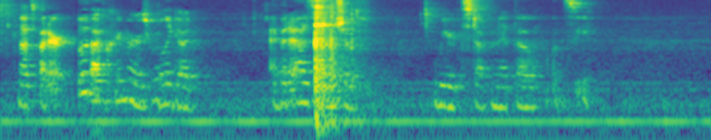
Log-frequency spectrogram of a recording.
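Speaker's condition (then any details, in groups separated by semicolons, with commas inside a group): No condition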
